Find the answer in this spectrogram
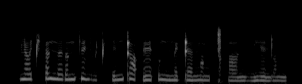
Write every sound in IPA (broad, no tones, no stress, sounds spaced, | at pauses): ɳ ʌ t͡ʃʼ ɜ ŋ ɜ ɾ ʌ ŋ t ɛ̃ z ɔ̤ t͡ʃʼ ɪ ŋ ʈ ɒ ʔ ɛ̃ ʔ ʊ ŋ m ɛ ʈ ɜ ŋ ɒ ŋ ǀʰ ɑ ŋ ɔ̤ j ɛ̃ d ɒ ŋ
